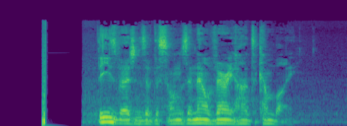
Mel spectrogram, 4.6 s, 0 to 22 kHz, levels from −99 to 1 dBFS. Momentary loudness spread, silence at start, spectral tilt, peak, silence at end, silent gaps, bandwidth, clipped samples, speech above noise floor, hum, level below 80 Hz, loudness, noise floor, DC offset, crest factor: 11 LU; 0.55 s; -4 dB/octave; -2 dBFS; 0.75 s; 0.94-1.08 s; 11.5 kHz; under 0.1%; 36 dB; none; -44 dBFS; -20 LUFS; -55 dBFS; under 0.1%; 20 dB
